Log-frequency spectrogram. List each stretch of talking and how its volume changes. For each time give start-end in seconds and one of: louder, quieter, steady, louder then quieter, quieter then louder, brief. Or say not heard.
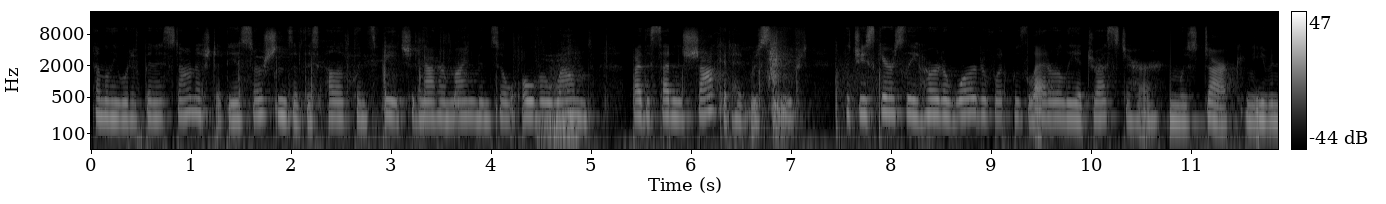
0.0-11.8 steady.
